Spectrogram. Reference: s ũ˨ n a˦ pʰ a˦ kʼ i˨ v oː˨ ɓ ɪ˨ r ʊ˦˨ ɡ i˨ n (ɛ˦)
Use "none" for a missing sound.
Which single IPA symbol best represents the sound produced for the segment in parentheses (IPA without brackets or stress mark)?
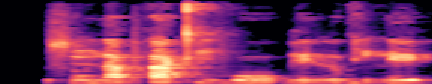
e˦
